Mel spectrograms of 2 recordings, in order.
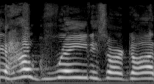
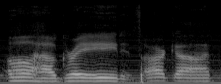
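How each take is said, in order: First: It is said with sincere, heartfelt feeling. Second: It is said in a jaded, weary way.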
